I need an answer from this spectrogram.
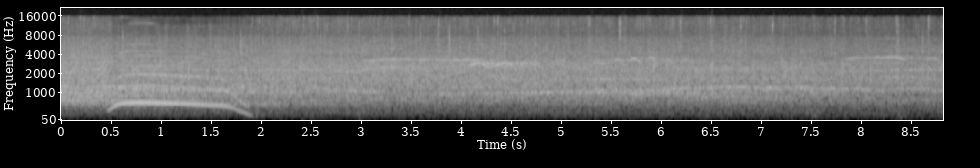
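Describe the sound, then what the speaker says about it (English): Graduating crowd applauding at a university winter commencement, a whoop rising over steady clapping that stays dense and even for about nine seconds in a large hall. "Let's give you guys a big round of applause"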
